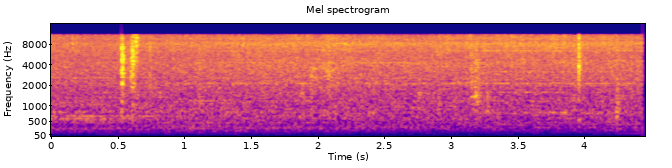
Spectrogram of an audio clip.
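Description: Steady hiss of an airliner cabin's air conditioning in a Boeing 777-300ER, with a sharp click about half a second in and a fainter one near three seconds.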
